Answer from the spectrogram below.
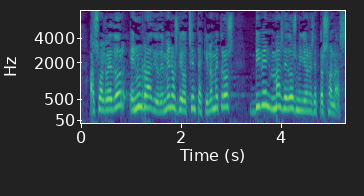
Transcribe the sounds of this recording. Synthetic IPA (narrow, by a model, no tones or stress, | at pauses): a̰sualreðeðo̞ɾenunraðjoðe̞mẽ̞no̞zðe̞o̞t͡ʃe̞nt̪akilo̞me̞t̪ɾo̞z | biβ̞e̞nmazðe̞ð̞ozmiʎo̞ne̞zð̞e̞peɾso̞na̰s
